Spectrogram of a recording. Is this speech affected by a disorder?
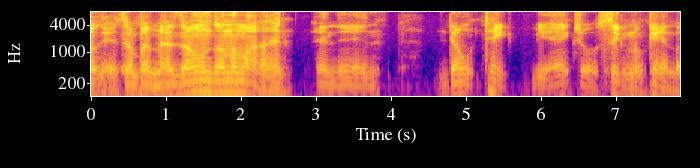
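Yes: cerebral palsy; wheelchair user.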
